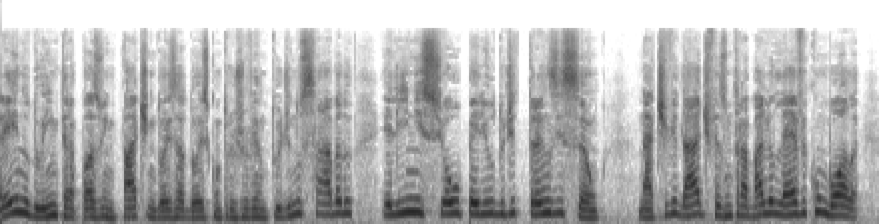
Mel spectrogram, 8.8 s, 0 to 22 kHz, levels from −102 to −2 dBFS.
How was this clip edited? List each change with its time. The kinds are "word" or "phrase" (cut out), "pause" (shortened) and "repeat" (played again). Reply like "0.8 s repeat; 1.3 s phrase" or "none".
none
